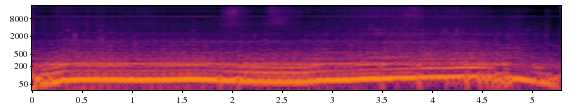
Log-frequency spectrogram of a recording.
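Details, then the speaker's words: BMW E28 inline-six driving under acceleration: deep exhaust rumble with uneven stumbling beat, shaking the car; misfire from one dead cylinder caused by a bent valve, running on five of six; valve to be replaced. "You can definitely hear the misfire a little bit, but I mean it it's driving good. It's awesome, man. If only I didn't bend the valve, dude."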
